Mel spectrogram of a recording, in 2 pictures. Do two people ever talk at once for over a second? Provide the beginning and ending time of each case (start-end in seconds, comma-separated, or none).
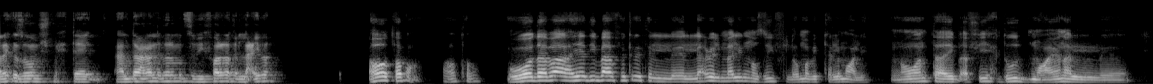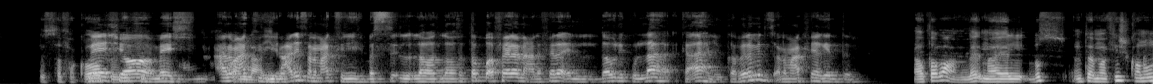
12.4-14.6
